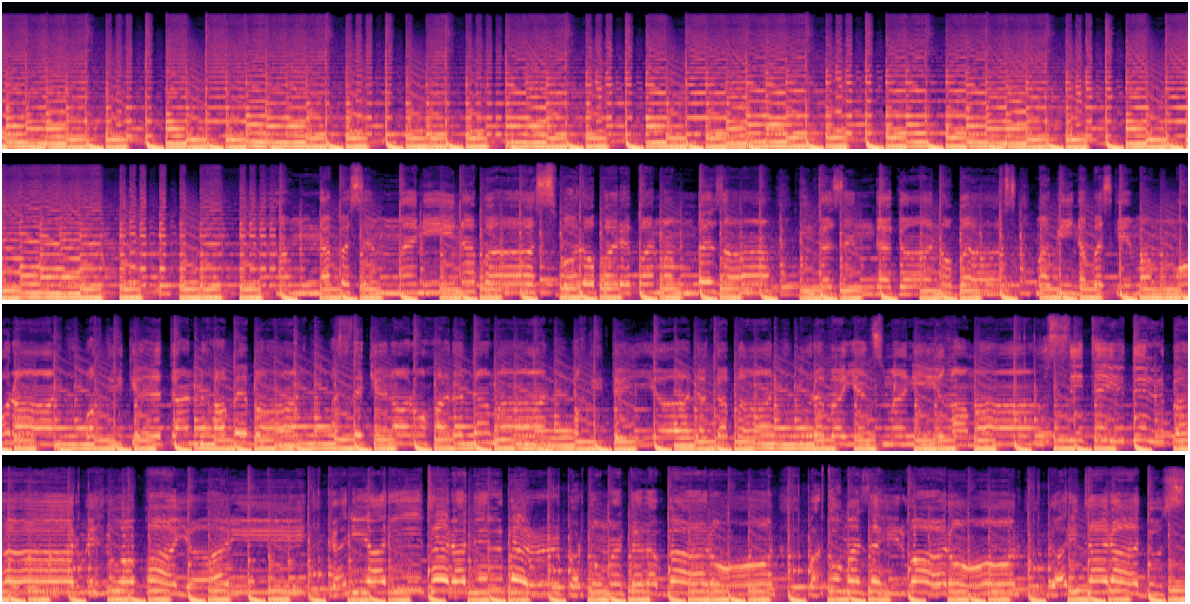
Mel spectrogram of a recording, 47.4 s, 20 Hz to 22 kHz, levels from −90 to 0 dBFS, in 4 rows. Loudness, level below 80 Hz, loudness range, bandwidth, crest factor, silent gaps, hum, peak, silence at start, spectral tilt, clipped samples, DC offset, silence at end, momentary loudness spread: -14 LUFS; -20 dBFS; 2 LU; 15.5 kHz; 12 dB; none; none; -2 dBFS; 0 s; -6 dB/octave; under 0.1%; under 0.1%; 0 s; 4 LU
